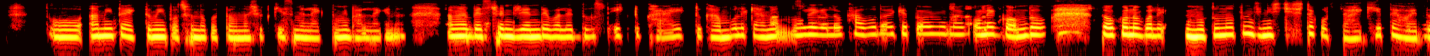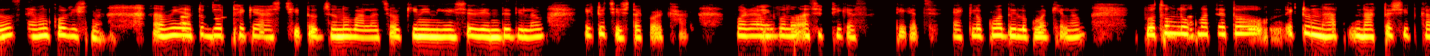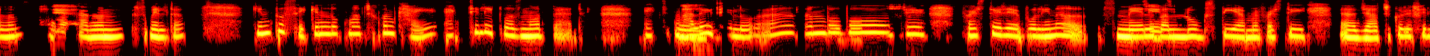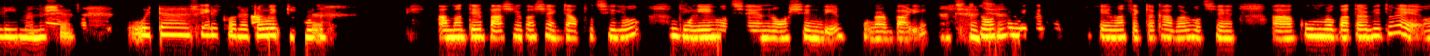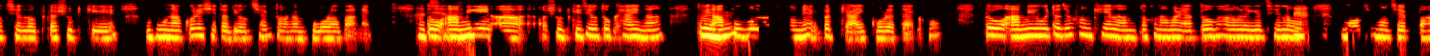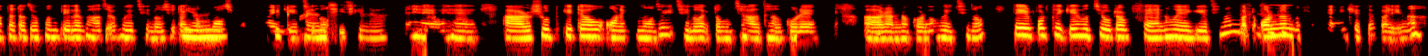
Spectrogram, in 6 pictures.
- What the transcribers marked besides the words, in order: static; unintelligible speech; tapping; distorted speech; "খা" said as "খাম"; laugh; other background noise; laughing while speaking: "আমি মরে গেলেও খাবো না, আর খেতে পারব না"; in English: "থ্যাংক গড"; "রেধে" said as "রেন্দে"; other noise; laugh; in English: "স্মেল"; in English: "সেকেন্ড"; in English: "অ্যাকচুয়ালি ইট ওয়াজ নট ব্যাড"; in English: "ফার্স্ট"; in English: "স্মেল"; in English: "লুকস"; in English: "জাজ"; in English: "ইয়াম্মি"; in English: "ক্রাঞ্চি"; laugh
- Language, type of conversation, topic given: Bengali, unstructured, ভ্রমণে গিয়ে নতুন খাবার খেতে আপনার কেমন লাগে?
